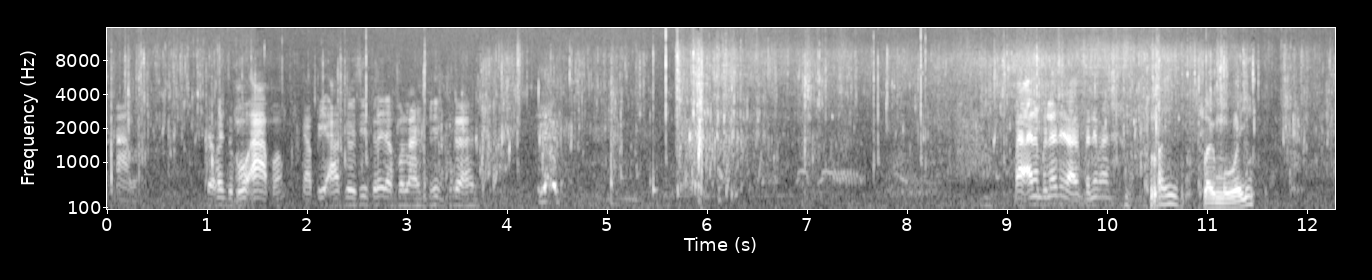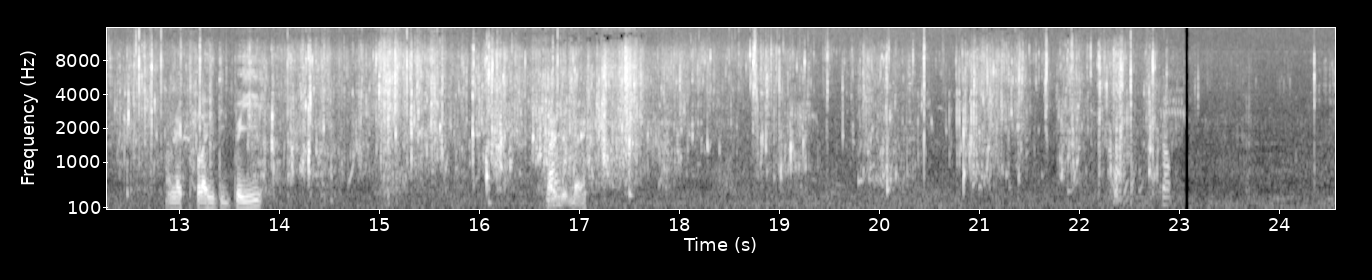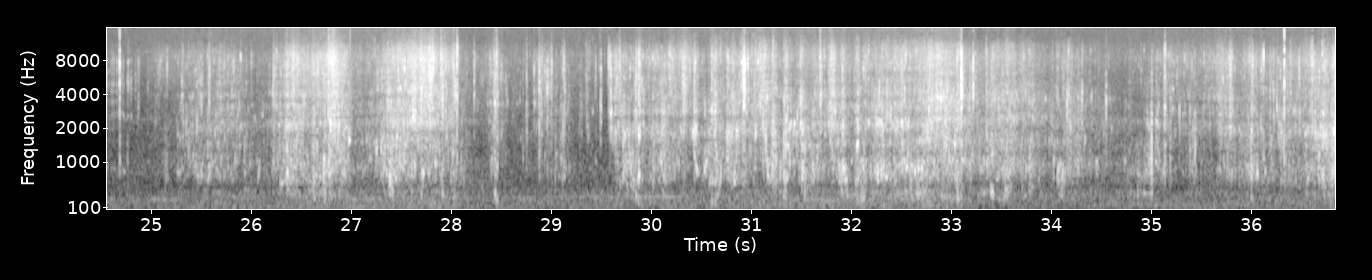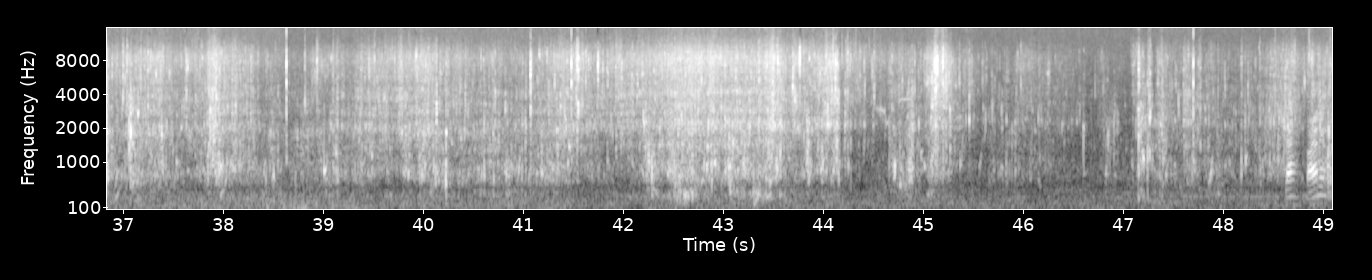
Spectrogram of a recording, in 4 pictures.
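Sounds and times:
splashing in muddy water: 2.2 - 23.1, 24.6 - 49.0.

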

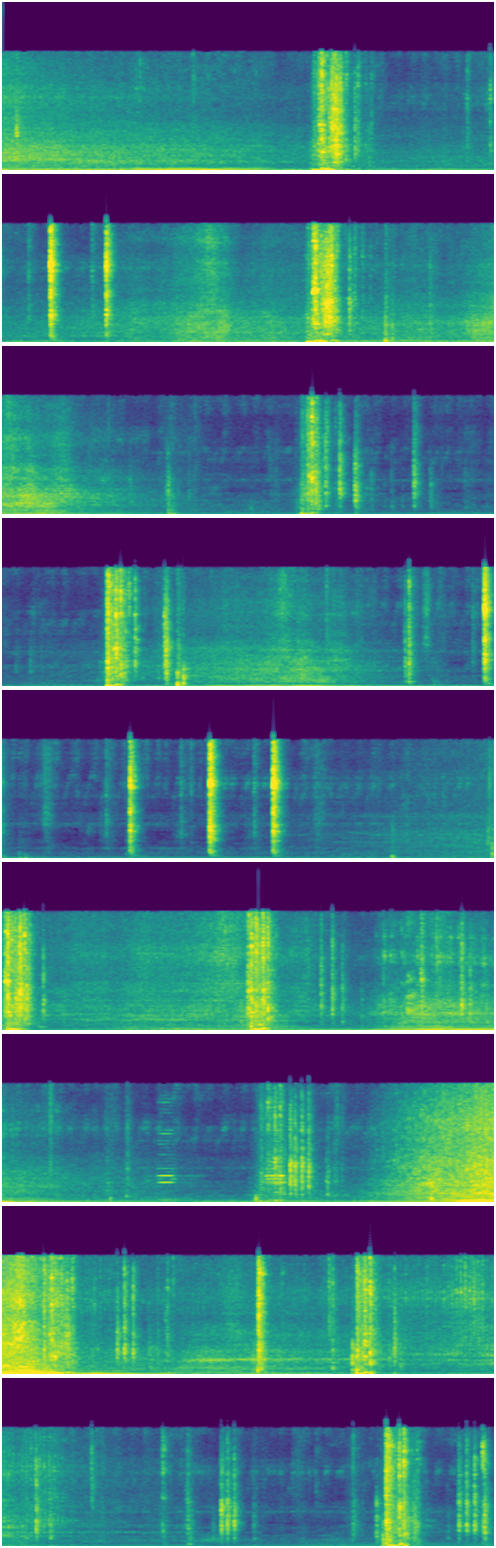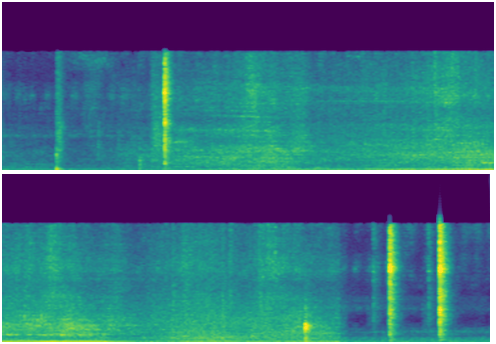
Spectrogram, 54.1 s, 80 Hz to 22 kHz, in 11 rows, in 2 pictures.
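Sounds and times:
motorcycle kick-starting: 0.0 - 6.2, 7.9 - 9.4, 24.5 - 25.2, 26.2 - 31.0, 31.9 - 46.2
engine revving in short spurts: 0.0 - 11.1, 24.3 - 30.2, 31.9 - 41.9.

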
